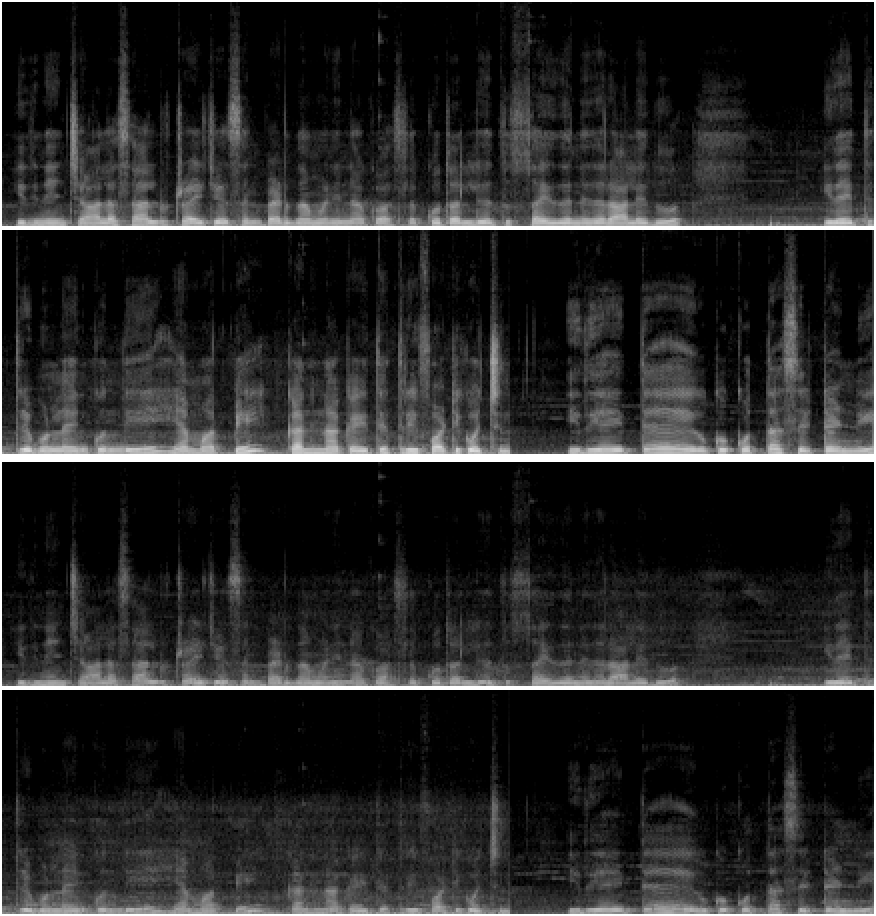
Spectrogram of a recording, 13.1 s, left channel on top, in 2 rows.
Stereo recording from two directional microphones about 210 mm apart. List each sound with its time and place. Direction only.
0.1 s a woman's voice: 30° left (ahead or behind)
6.1 s a woman's voice: 30° left (ahead or behind)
